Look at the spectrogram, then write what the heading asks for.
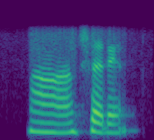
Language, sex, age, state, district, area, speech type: Telugu, female, 45-60, Andhra Pradesh, Konaseema, rural, conversation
